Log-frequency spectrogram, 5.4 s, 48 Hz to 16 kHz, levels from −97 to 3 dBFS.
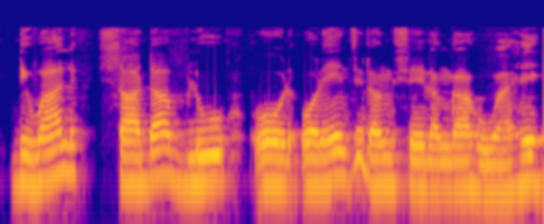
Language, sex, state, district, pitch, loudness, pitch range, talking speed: Hindi, male, Jharkhand, Deoghar, 135 Hz, -15 LUFS, 130-145 Hz, 110 wpm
